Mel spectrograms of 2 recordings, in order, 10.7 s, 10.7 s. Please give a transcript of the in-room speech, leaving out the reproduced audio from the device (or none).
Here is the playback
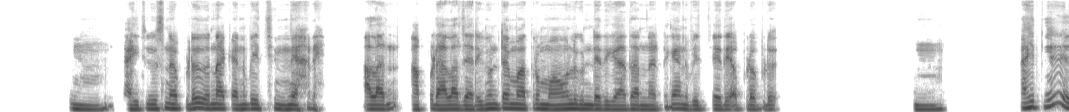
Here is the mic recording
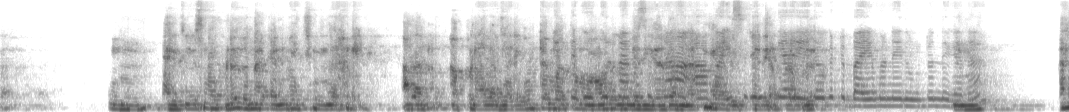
ఎంత గూగుల్ మ్యాప్సున్న ఆ వయసు రీత్యా ఏదో ఒకటి భయం అనేది ఉంటుంది గదా!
